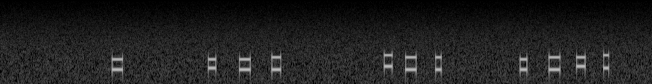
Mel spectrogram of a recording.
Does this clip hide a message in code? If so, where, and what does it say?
Yes: DTMF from 1.1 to 6.1 s, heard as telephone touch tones, dialled by hand, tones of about 80 ms. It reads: 1 412 922 1286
